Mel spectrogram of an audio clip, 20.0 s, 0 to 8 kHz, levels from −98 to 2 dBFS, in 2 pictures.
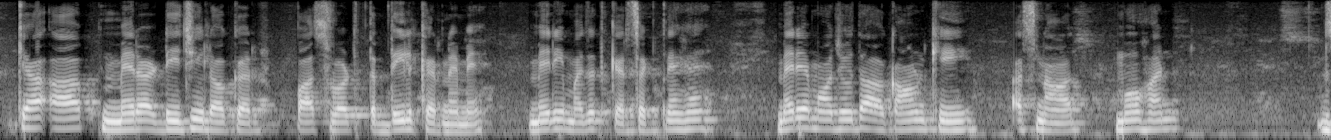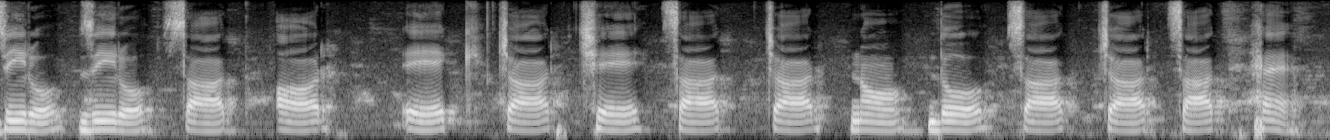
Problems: constant background noise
